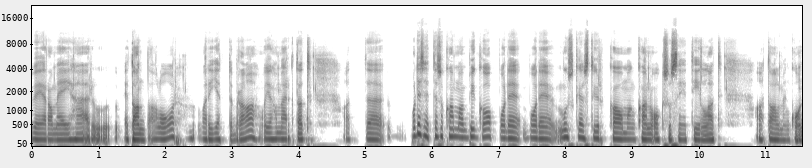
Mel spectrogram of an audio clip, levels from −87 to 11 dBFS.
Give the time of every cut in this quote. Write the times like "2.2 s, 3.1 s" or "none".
none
